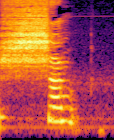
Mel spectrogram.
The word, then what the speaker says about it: 生: We pronounce the sheng, okay?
